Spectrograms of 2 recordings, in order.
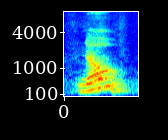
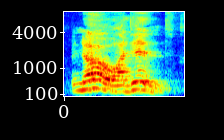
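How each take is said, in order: First: It is said quietly. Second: It is said loudly, almost shouted.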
